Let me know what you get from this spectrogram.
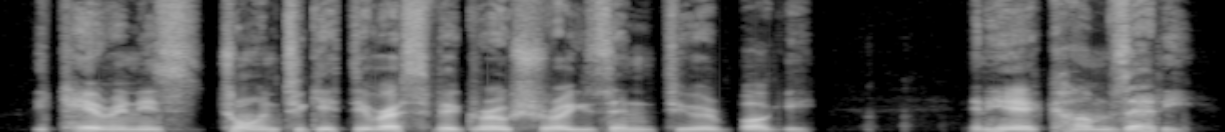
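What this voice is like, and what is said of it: Australian accent, Steve Irwin-style narration. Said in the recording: “you got to put an Australian fucking accent to it or something. Steve Irwin”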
